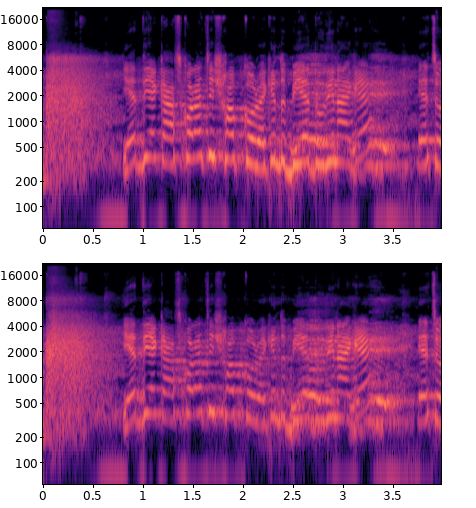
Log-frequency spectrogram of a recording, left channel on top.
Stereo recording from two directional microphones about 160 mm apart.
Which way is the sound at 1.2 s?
70° left (ahead or behind).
